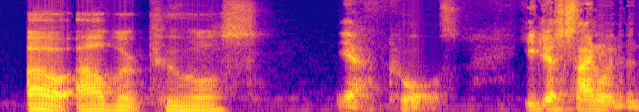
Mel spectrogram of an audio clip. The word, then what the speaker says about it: Pujols: Yeah, Pujols.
